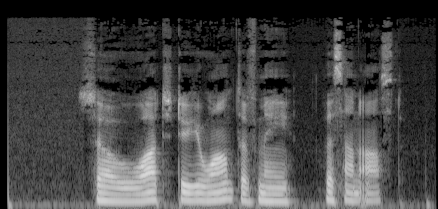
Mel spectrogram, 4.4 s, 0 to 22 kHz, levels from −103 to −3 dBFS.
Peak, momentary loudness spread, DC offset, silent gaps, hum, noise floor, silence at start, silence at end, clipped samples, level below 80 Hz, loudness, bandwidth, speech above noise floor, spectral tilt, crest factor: -4 dBFS; 12 LU; under 0.1%; none; none; -54 dBFS; 0.1 s; 0.1 s; under 0.1%; -52 dBFS; -25 LUFS; 16 kHz; 30 dB; -5.5 dB/octave; 22 dB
